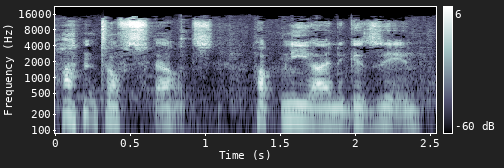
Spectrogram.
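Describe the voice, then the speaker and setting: A woman's voice: very deep voice, measured pace, slight background noise. A woman playing a gossipy country-house housekeeper in a German mystery radio play, telling things in a confiding, dramatic way.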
